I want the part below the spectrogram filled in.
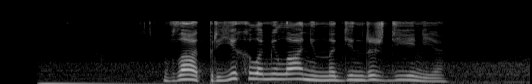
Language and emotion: Russian, neutral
